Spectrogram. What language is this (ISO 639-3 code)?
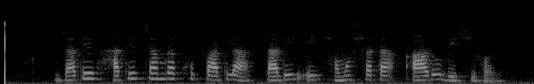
ben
